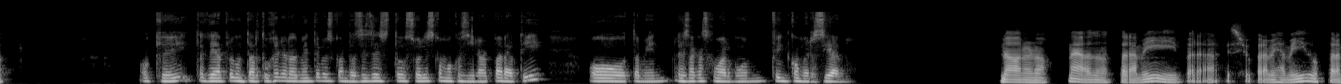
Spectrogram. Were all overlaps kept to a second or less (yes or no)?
yes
